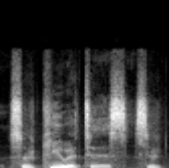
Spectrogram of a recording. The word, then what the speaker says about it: circuitous: Circuitous. A sílaba tônica fica no U, DCU, tá? Aí o ditongo UI passa a ter o seguinte som, circuitous. O U tem um som de U depois do C, né?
